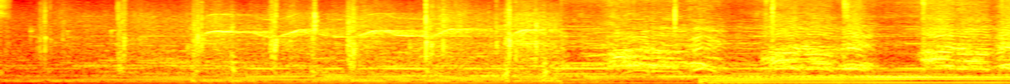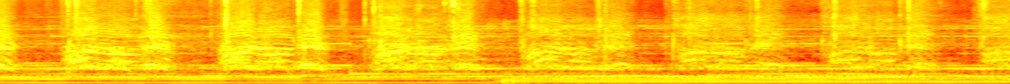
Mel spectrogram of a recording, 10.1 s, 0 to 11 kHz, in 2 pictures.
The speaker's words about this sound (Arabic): أول ميكس حقيقي سجلته ب 2015 كان معي مكنة تسجيل صوت بمظاهرات بيروت سجلت أصوات المتظاهرين وصريخهم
